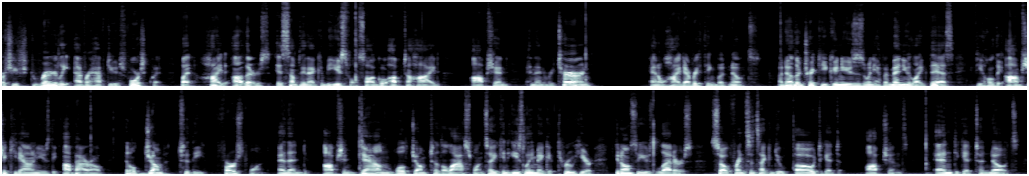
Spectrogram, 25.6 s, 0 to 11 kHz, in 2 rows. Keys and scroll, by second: 4.3 alt+Up, 5.1 alt+Up, 7.1 alt+Return, 9.6 Up, 13.8 alt+Up, 17.1 alt+Down, 24.2 n.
